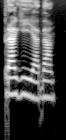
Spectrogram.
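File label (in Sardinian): "praghiat", female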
